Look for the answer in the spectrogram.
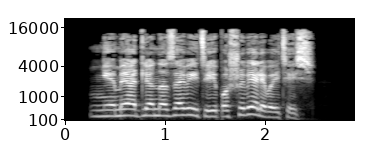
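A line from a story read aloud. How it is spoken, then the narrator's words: Barked command. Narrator (Russian): рявкнул Харн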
